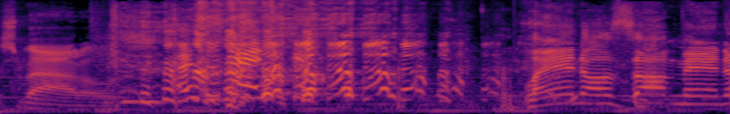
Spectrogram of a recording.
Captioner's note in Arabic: يضحك المشاركون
